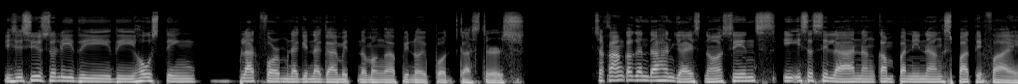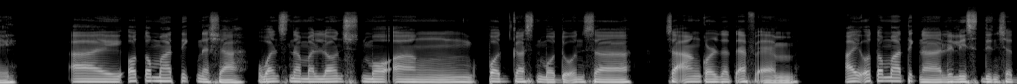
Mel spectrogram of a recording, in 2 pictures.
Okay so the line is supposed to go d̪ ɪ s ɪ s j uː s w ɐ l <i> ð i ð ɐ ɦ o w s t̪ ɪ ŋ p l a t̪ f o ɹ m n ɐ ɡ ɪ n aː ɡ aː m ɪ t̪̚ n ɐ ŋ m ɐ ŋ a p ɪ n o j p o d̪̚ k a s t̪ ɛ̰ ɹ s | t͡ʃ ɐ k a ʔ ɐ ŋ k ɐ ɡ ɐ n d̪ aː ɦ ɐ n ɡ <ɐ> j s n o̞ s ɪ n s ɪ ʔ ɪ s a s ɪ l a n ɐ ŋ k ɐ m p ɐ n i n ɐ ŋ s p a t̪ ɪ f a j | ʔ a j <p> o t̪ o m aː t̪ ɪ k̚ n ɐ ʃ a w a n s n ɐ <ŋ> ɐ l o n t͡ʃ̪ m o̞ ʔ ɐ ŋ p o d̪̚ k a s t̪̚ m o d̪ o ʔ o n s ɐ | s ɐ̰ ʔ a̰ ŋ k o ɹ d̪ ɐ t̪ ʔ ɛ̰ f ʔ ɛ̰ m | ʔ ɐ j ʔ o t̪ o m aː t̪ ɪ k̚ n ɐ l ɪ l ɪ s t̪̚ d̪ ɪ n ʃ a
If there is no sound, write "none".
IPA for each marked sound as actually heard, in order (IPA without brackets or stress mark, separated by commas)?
i, a, ʔ, m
